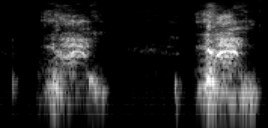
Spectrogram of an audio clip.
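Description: A man clearing his throat twice in two short bursts about a second apart.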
